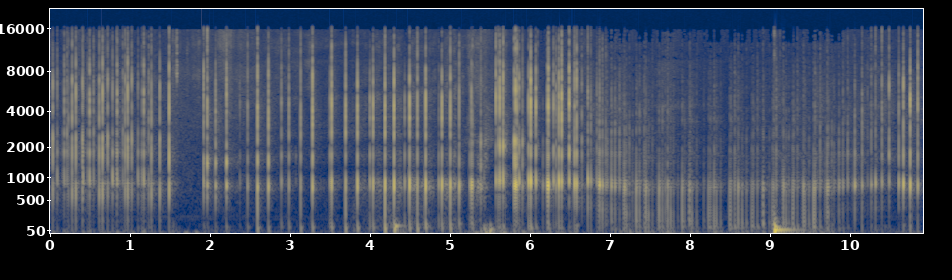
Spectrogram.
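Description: Long nails tap and scratch fast across the cover of a large, solid, glossy hardcover book, sometimes held close to the microphone. The result is a rapid, steady stream of dry, short-ringing clicks and scrapes over a soft low body, with one heavier thump near the nine-second mark.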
